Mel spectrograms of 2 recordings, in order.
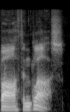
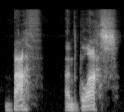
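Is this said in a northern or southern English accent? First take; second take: southern; northern. First: It is spoken in a southern English accent. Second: It is spoken in a northern English accent. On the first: "whereas in the south you get" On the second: "people in the north tend to say"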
